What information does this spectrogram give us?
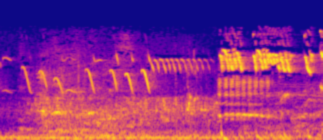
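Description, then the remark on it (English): A quick run of short, high, downward-sliding chirps gives way to a louder, wavering bleat from sheep wearing tin helmets that trembles on for about a second, with no voices present. “Now, look here, you sheep.”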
